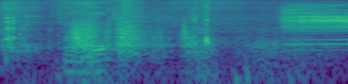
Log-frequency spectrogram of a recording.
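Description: A deer call gives a nasal, wavering bleat lasting about half a second, followed by a few shorter, fainter squeaks and a thin buzzy tone at the end.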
